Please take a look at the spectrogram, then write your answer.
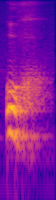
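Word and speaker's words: οὐ: How do we pronounce the ancient Greek negation ouh. It is like this. Ouh. We use the second way of pronunciation when the tongue touches the velar.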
